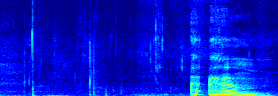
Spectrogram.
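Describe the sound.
Faint, soft chewing of a Hawaiian roll soaked in beet juice, with a few quiet moist clicks, then a louder hummed voice at the end.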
